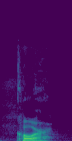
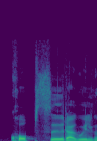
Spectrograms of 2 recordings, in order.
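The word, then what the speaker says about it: corps: core, core. – 군단. 이거를 할 때는 ps를 읽지 않는다는 걸 꼭 아셔야 돼요. 이거를 core라고 읽어야지 콥스라고 읽으면 안 됩니다. 프랑스 말에서는 자음으로 끝나는 단어들은 자음을 읽지 않아요.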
